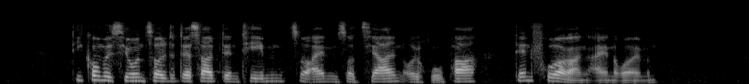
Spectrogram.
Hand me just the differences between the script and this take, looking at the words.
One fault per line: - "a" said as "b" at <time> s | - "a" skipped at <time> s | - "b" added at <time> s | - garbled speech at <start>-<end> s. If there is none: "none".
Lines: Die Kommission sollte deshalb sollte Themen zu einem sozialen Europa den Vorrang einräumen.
- "sollte" said as "den" at 2.2 s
